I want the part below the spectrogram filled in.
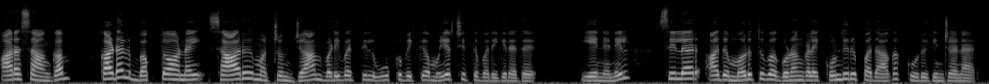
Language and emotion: Tamil, neutral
